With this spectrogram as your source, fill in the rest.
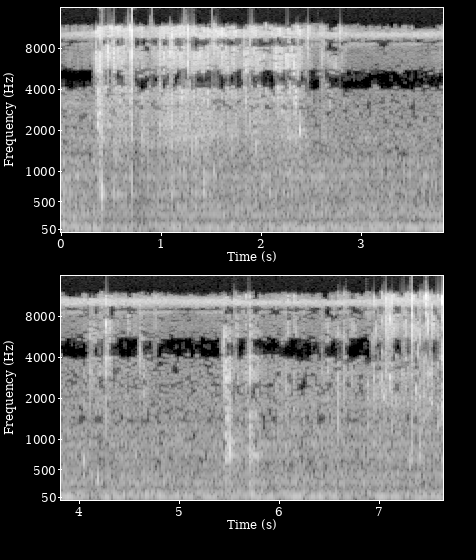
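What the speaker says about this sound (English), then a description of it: "so I'm going to add my white vinegar" White vinegar pours into a glass cleaner mixture, a steady gushing liquid stream with a few small clinks, close and fairly quiet, with no talking.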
